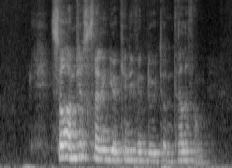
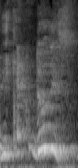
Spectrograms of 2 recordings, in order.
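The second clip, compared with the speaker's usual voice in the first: higher, louder voice of a despairing son; son's voice; 11 semitones higher, 6 dB louder than usual. Retold or imitated. Son on the phone says his timid self can't compete, high and loud. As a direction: play the son who insists, pitched up. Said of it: "I said".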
